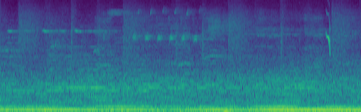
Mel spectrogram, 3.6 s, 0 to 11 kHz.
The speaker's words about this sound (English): That's 301 on the side giving Type 2 sounding calls. Pointing out 301.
